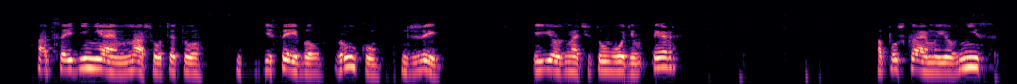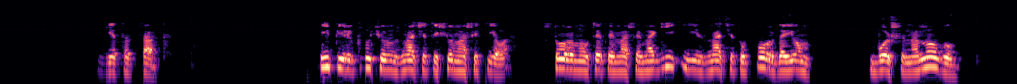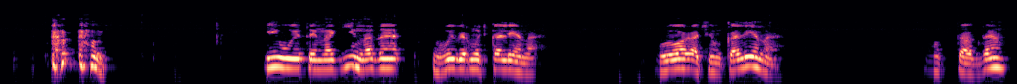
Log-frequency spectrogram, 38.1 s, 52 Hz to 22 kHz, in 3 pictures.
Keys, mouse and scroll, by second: 0.6 click, 2.8 click, 4.9 g, 8.1 r, 9.4 middle click, 10.1 g, 12.6-15.3 middle drag, 17.4 KP_7, 18.8 r, 21.2 click, 22.8-24.8 drag, 24.9-26.1 middle drag, 26.7 scroll up 1, 26.8-27.3 middle drag, 29.2-29.7 middle drag, 29.7 scroll down 1, 30.4 click, 30.7 middle click, 32.3-33.3 drag, 33.4-35.2 middle drag.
